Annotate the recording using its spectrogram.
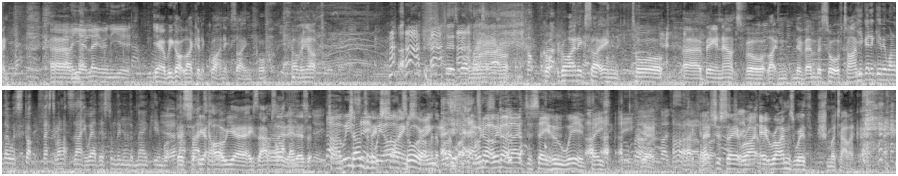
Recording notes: at Leeds Festival 2019 ahead of their set on 'The Lock Up' Stage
